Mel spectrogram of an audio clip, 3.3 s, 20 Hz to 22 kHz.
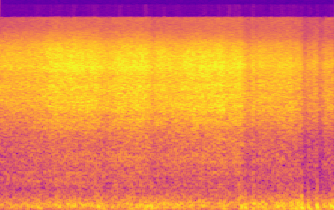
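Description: Hot jet blast from a Cathay Pacific Airbus A350 at Manchester Airport roars as loud, rumbling wind noise buffeting the microphone, low and turbulent with gusty surges toward the end.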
